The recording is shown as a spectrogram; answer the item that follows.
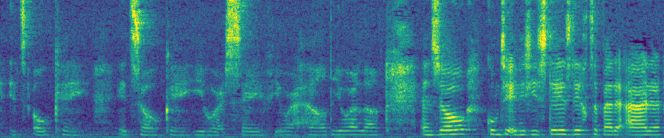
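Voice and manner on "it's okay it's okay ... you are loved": whispered reassurance; tender whisper. Acted. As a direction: comfort them gently. Soothing mankind again.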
